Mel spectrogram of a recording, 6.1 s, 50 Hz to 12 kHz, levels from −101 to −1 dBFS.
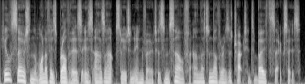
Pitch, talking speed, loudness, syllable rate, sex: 110 Hz, 225 wpm, -20 LUFS, 6.1 syllables/s, male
